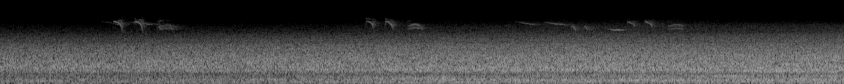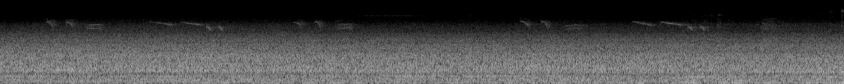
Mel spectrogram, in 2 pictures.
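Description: A small songbird singing short, high, chirping phrases every couple of seconds over a steady distant rumble that slowly grows louder.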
